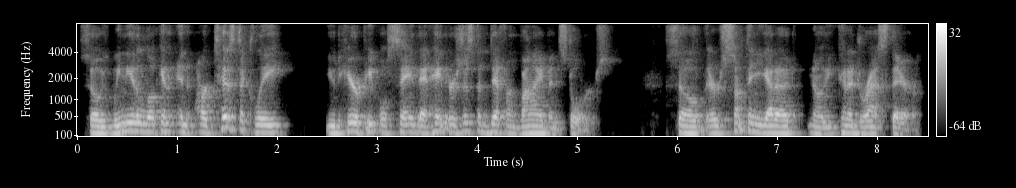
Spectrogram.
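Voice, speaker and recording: On a business podcast, a male finance consultant appearing as guest talks enthusiastically in a mid-range, fairly even voice at a slightly quick pace, rambling and restarting his sentences. The recording has a roomy echo.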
